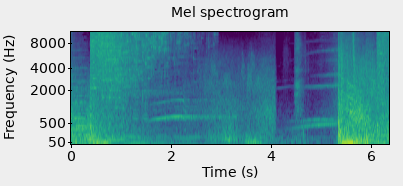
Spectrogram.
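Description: A large glass window shattering about half a second in, with a spray of breaking glass that fades over the next second, under orchestral film score. Near the end comes a sudden deep boom.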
